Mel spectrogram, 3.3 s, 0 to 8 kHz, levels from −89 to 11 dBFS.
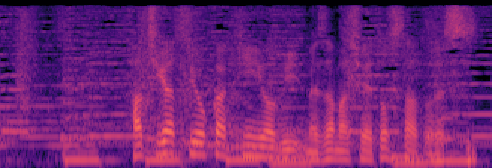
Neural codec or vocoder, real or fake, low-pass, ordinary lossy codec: none; real; 7.2 kHz; MP3, 32 kbps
